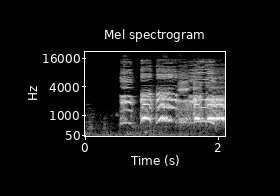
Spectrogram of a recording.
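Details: Loud wild chicken crow rising from silence, broken into a few harsh segments before a long, steady, ringing final note.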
